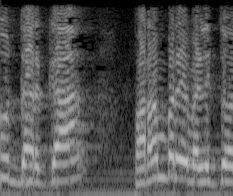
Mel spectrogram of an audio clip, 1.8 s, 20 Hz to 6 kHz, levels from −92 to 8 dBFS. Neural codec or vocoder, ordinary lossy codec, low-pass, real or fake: none; none; 5.4 kHz; real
